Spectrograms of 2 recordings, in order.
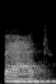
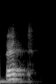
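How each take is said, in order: First: "pat" with a wide-open A, pitched low; low, open-vowel "pat"; more open vowel. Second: "Pet" with a short EH, higher in pitch; short, soft, high "Pet"; less open vowel. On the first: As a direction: drop the jaw on pat. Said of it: "my mouth is more open". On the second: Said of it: "then less open". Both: Shown as a demonstration.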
